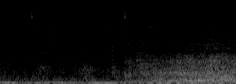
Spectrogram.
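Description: A horse's hooves falling at a walk on soft dirt arena footing: faint, evenly spaced hoof falls about three a second over a steady low rumble. A louder rushing noise builds up in the second half.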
